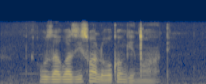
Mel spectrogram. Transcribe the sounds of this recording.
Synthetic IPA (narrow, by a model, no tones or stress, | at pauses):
uzak̬waziswalɔkʰɔŋʱɛŋ͡ǀwaːd̥ʱi̥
